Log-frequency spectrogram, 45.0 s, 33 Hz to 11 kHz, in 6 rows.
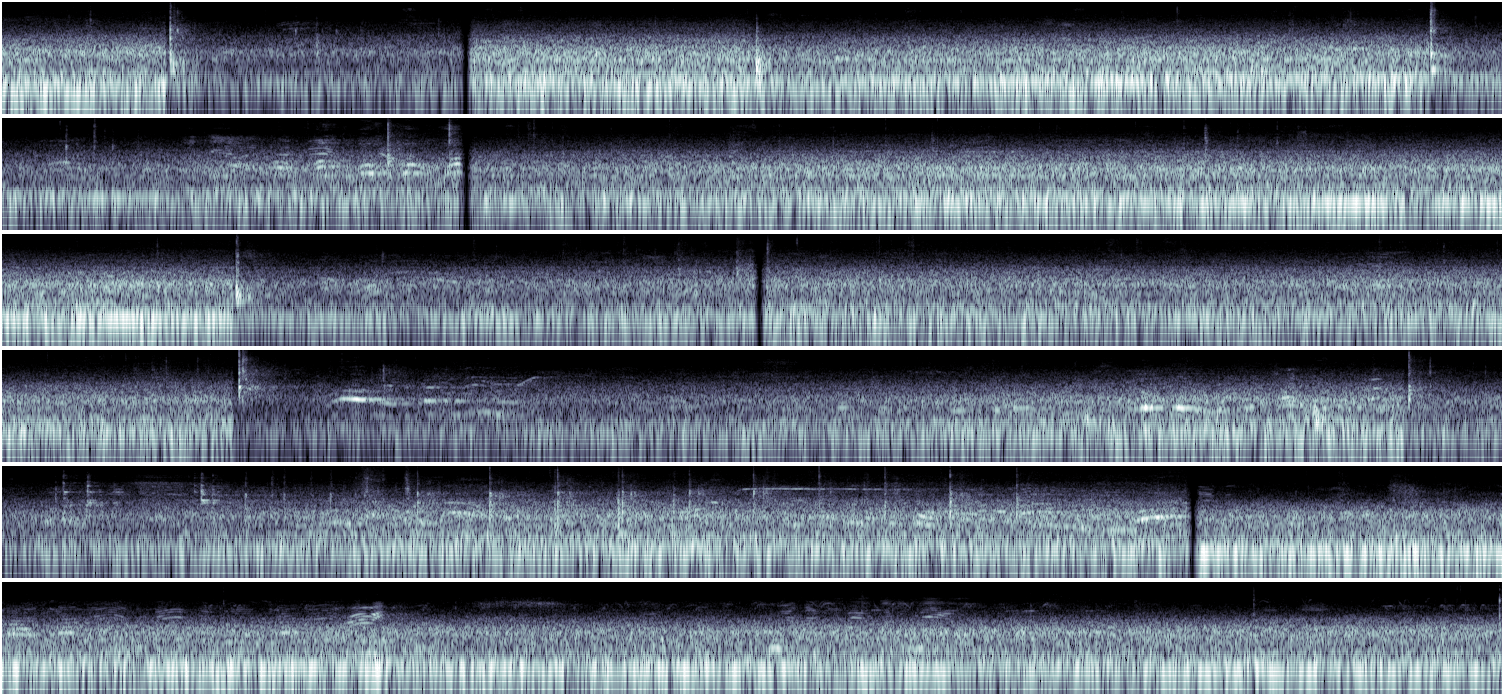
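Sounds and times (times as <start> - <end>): crowd noise: 0.0 - 45.0
crowd voices rising: 0.0 - 45.0
baseball bat cracking ball: 0.8 - 1.7, 7.1 - 8.1, 16.1 - 16.5, 23.6 - 24.6, 29.5 - 35.2.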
